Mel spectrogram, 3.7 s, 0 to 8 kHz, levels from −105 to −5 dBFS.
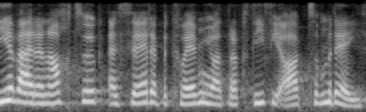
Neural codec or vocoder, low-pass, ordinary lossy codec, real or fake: codec, 24 kHz, 3 kbps, HILCodec; 7.2 kHz; none; fake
